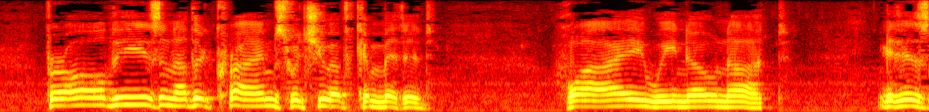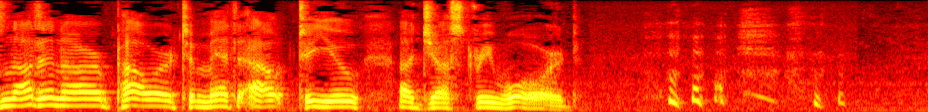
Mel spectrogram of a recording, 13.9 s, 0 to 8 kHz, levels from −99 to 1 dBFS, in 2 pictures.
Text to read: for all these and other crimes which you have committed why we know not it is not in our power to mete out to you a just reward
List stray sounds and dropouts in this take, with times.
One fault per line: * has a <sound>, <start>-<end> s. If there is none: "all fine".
* has a laugh, 11.8-13.3 s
